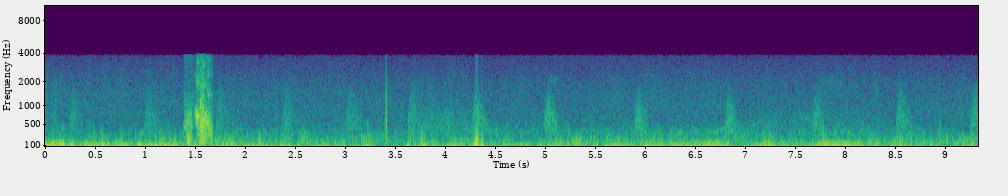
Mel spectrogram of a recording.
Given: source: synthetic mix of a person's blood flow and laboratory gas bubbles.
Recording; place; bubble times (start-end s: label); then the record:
Doppler ultrasound of blood flow; subclavian vein
1.39-1.70 s: bubbles
From the record:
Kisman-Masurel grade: 213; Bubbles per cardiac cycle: several, 3 to 8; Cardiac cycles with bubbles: 1 to 10%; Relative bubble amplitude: loud (0.450 to 0.775); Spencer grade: 1 (occasional bubble signal discernible with the cardiac motion signal, with majority of cardiac periods free of bubbles); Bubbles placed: anywhere in the cardiac cycle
